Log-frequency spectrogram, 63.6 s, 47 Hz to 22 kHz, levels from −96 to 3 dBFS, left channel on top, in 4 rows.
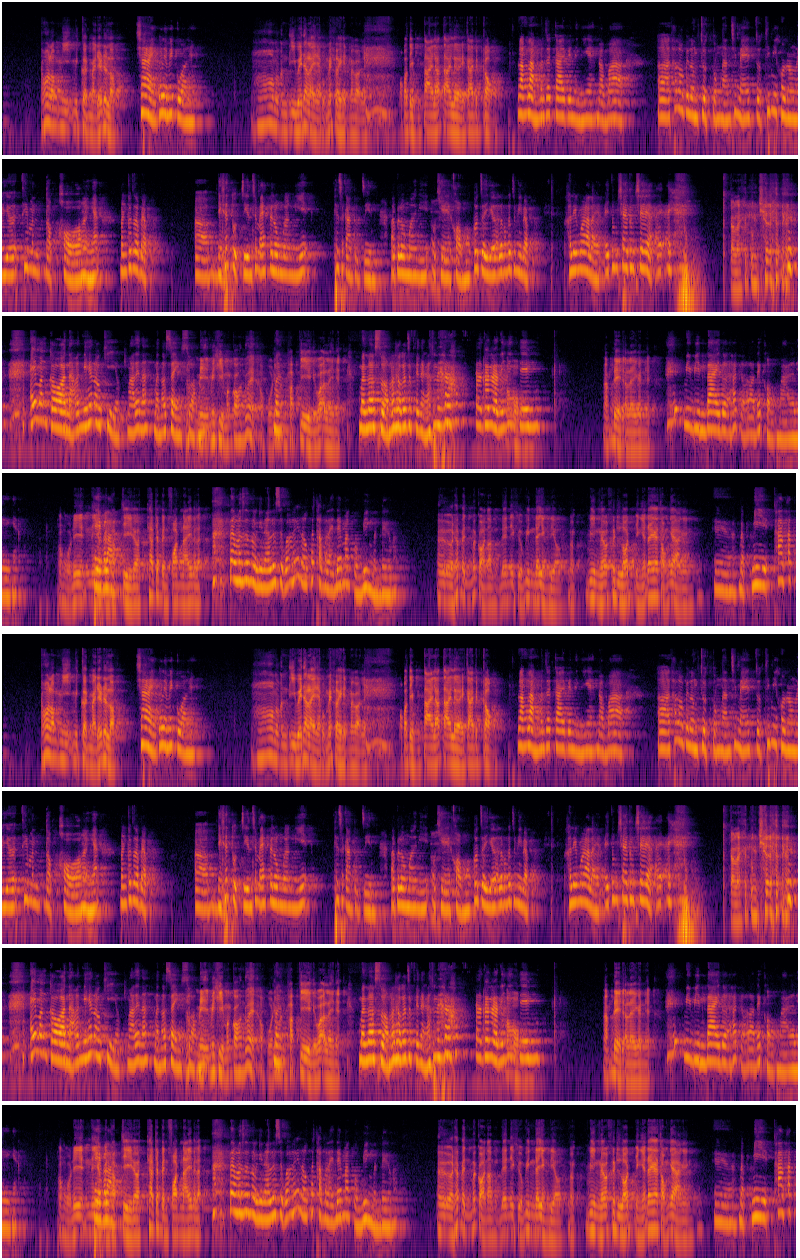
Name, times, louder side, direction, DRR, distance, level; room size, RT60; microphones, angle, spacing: voice 1, 0.8-2.3 5.0-7.3 8.0-9.9 24.5-24.7 30.5-31.6 35.5-38.6 41.9-42.4 43.8-44.8 48.9-51.7 56.4-61.7, right 3 dB, 30° right, 9 dB, 1.3 m, -28 dB
voice 2, 2.7-3.9 7.2-7.8 10.3-12.4 13.1-17.9 18.3-18.8 19.8-22.0 22.5-23.4 23.7-26.5 27.2-29.7 30.8-31.0 31.5-35.9 37.3-37.4 39.0-41.0 41.3-42.6 45.1-48.1 49.6-50.0 51.9-55.7 62.0-63.6, equal, 5° right, 4 dB, 2.4 m, -24 dB
24.5 x 22.0 x 5.2 m, 0.68 s
head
